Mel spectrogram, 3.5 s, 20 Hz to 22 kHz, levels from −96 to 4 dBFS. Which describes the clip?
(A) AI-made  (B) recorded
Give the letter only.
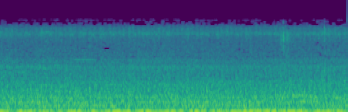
B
